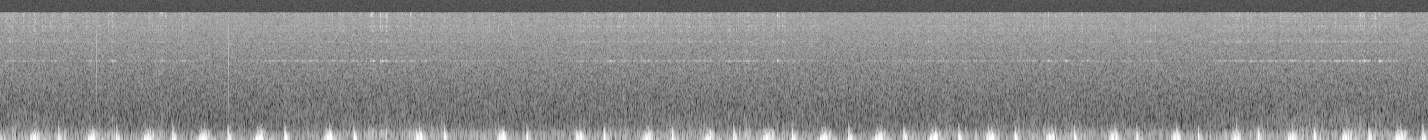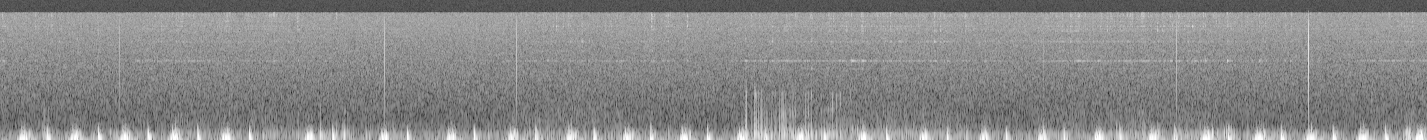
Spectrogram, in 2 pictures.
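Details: Steady, regular low heart thumps with brief rustling near the end, recorded while the person rebreathes into a plastic bag; heartbeat.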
